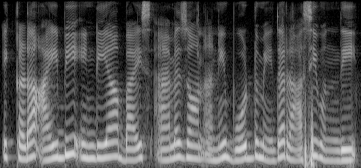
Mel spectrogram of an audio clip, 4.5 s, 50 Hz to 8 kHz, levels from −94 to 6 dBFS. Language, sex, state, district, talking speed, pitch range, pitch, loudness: Telugu, female, Telangana, Mahabubabad, 145 wpm, 195-245 Hz, 230 Hz, -18 LUFS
